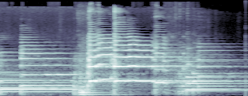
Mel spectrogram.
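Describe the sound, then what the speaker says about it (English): A Skylark electric guitar played through a spring reverb, a few sustained chords and single notes ringing out with a wet, splashy reverb tail and slight grit, clear and upfront. "it's obviously got this lovely kind of spring reverb sound"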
